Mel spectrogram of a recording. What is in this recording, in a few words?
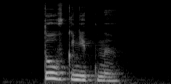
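"тувкнитны", Komi, female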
